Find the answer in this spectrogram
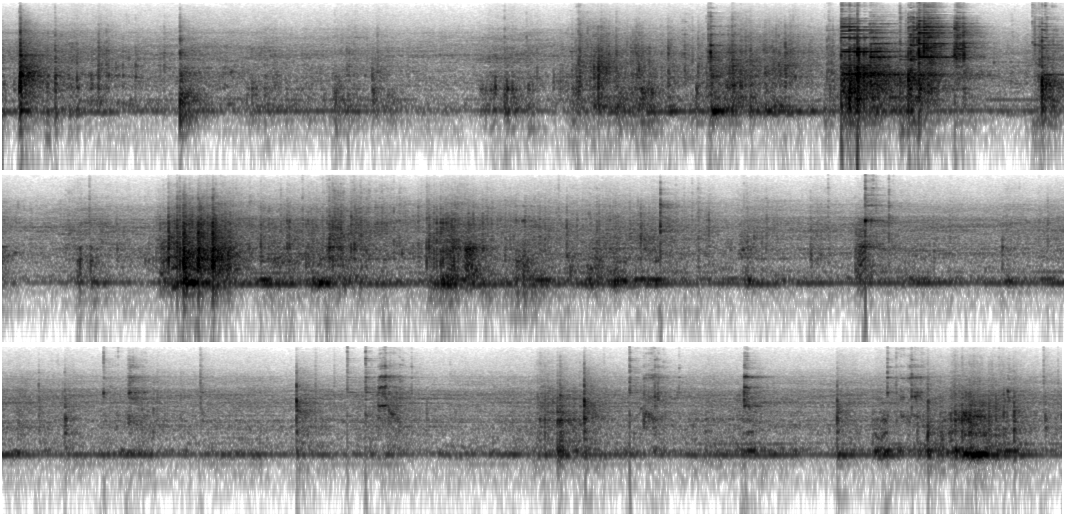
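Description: Slow juicer's motor running with a steady low hum as produce is pressed down its feed chute. Clinks and clatters of bowls and a spoon come over it, the loudest a burst of clattering about eight seconds in.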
